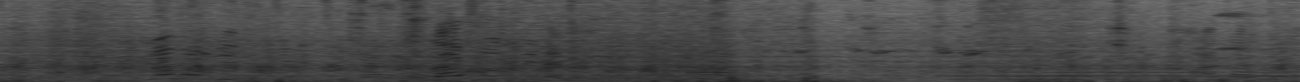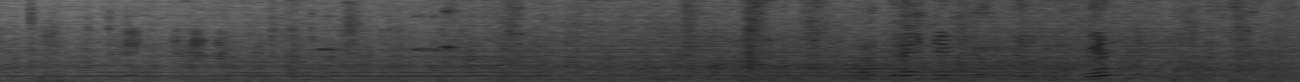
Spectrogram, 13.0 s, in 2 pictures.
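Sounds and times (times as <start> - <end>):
train wheels rumbling on rails: 0.0 - 13.0
high squeal of wheels on rail: 3.4 - 9.4.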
